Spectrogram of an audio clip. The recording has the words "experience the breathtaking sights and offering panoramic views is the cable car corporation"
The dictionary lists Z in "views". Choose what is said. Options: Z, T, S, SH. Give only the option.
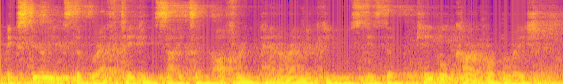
Z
